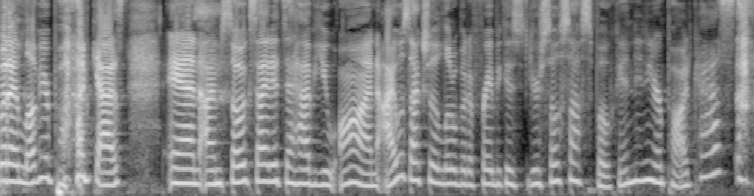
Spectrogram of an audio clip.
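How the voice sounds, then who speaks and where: Loud and animated, this voice moves at a fairly quick pace with a bright, sharp tone and ordinary pitch variation. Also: woman, fairly high pitch for a woman. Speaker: podcast host, drama reviewer. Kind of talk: casual chat. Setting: call.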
